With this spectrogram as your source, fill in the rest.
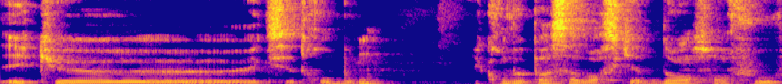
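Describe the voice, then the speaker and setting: Fairly quick, somewhat breathy speech from a man, fairly low in pitch, with ordinary pitch variation. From Brussels, Belgium. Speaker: street food enthusiast and artist manager. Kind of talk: casual interview.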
